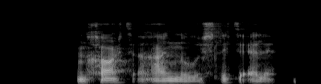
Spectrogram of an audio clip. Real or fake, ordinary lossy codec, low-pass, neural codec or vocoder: fake; AAC, 48 kbps; 7.2 kHz; codec, 16 kHz, 16 kbps, FreqCodec, larger model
